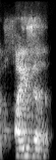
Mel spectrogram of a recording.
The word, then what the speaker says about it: Pfizer: Britain की company है, PFIZER, फाइजर, P silent है उसमें।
